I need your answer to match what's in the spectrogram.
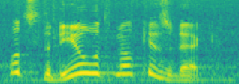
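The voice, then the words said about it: Imitates another person's voice, poorly. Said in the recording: “I felt like Jerry Seinfeld... That was a terrible impression.”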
